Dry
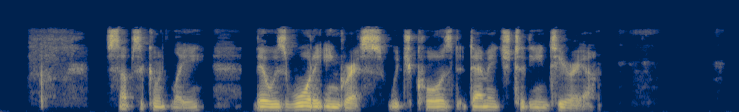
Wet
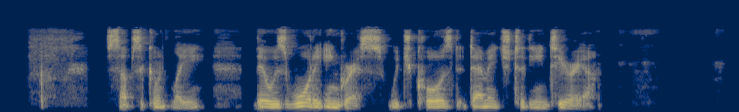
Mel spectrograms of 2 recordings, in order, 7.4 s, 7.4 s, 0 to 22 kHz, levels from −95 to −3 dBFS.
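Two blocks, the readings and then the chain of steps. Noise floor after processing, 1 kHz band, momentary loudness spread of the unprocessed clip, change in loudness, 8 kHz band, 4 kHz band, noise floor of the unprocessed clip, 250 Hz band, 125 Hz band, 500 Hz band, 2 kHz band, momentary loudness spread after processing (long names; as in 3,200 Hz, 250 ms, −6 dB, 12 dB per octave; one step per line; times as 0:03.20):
below −85 dBFS, −2.0 dB, 20 LU, −3.5 dB, can't be measured, −4.0 dB, below −85 dBFS, −2.0 dB, −4.0 dB, −2.0 dB, −3.0 dB, 16 LU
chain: high-pass filter 190 Hz 24 dB per octave
brickwall limiter −17 dBFS, peak gain reduction 10 dB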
